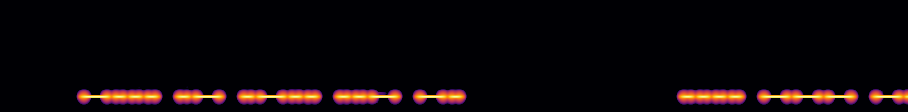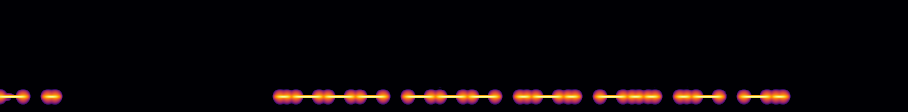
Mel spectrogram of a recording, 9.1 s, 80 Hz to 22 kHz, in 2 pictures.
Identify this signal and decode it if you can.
Morse code, heard as a keyed tone, about 30 wpm, 550 Hz. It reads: BALUN HOME JORDAN
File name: Ultimate Word List / 30WPM Ultimate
